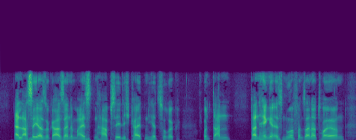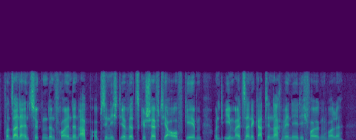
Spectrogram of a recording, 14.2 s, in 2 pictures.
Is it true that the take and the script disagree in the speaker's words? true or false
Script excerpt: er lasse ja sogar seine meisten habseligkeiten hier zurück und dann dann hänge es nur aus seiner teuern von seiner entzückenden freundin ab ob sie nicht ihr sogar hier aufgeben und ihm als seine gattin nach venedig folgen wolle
true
